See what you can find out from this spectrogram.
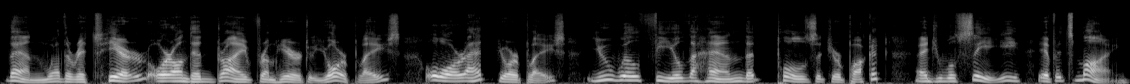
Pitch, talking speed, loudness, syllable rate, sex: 140 Hz, 180 wpm, -19 LUFS, 4.0 syllables/s, male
